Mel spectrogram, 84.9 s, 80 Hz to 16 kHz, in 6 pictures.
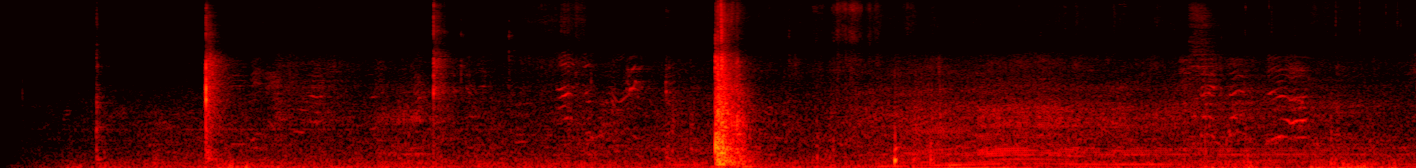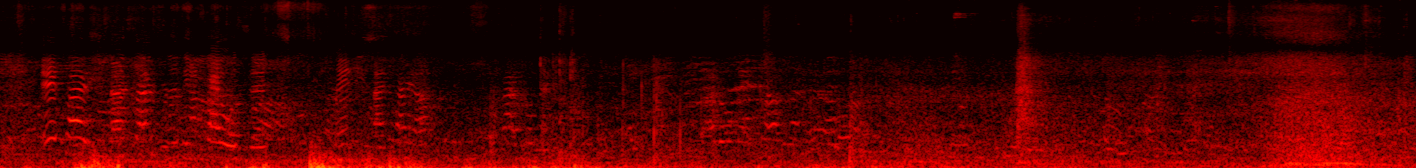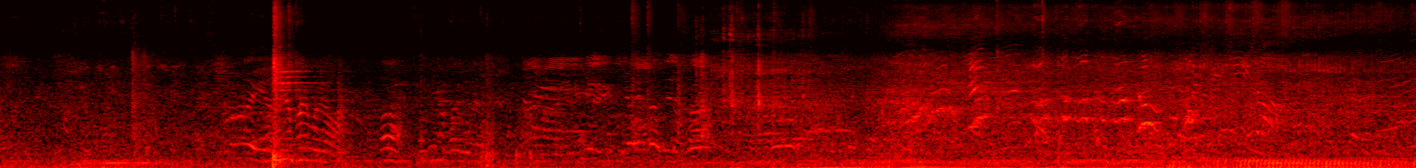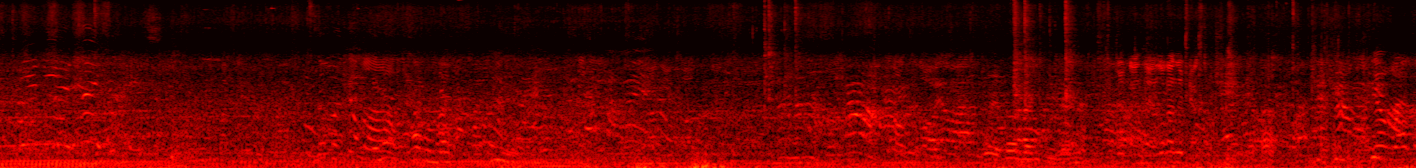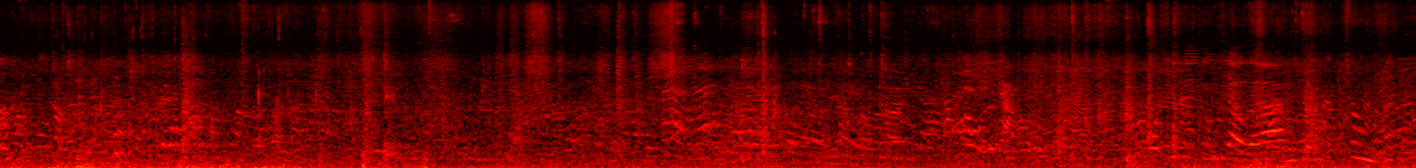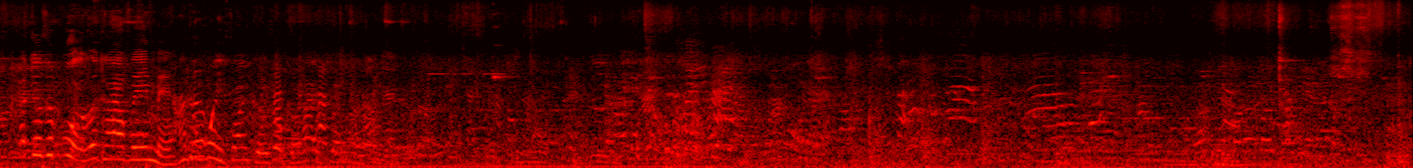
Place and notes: Ren’ai St., Zhubei City - Small market
Small market, alley, Is preparing to pack
Zhubei City, Hsinchu County, Taiwan, February 2017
